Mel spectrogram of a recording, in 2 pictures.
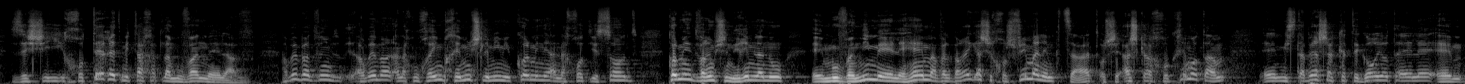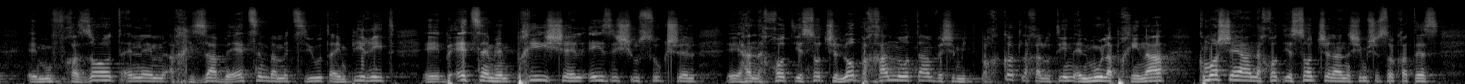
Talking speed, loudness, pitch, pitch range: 145 wpm, -30 LUFS, 165 Hz, 145-185 Hz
